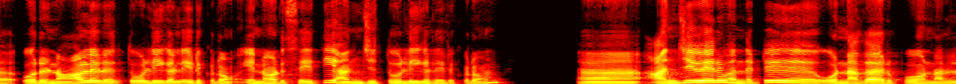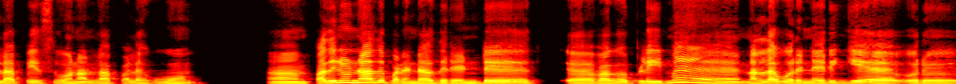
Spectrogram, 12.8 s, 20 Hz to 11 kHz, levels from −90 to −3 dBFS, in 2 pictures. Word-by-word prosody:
அ - - -3 0.2
ஒரு 210 -1 +2
நாலு 220 +2 +3
தோழிகள் 220 -3 0
இருக்குறோம், 170 -2 -5
என்னோட 205 +3 0
சேத்தி 215 +6 -2
5 190 +3 -3
தோழிகள் 195 -2 -1
இருக்குறோம். 165 +8 -7 0.6
அ - - 0 0.5
5 225 +4 +2
பேரும் 250 +1 +6
வந்துட்டு 220 +5 +1 0.4
ஒண்ணாதா 210 +2 +4
இருப்போம், 195 +2 -4
நல்லா 195 +3 0
பேசுவோம், 185 0 -4
நல்லா 190 +3 -3
பழகுவோம். 180 +4 -6 0.5
அ - - -2 0.3
11, 245 +2 +4
12 195 -2 0
ரெண்டு 200 +4 0 0.6
அ - - 0 0.2
வகுப்புலயுமே 215 +7 -1 0.4
நல்ல 190 +2 +3
ஒரு 185 - -1
நெருங்கிய 210 +2 0 0.3
ஒரு 175 -1 -2
200 Hz, 140 wpm, -22 LUFS, 185-220 Hz, 0.6 s, பேரும்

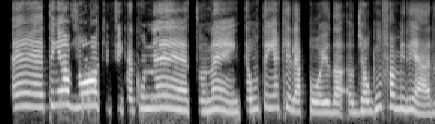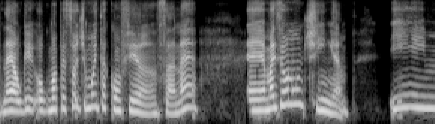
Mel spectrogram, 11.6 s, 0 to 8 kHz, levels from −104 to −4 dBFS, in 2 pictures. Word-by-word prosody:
é 300 0 +1
tem 335 +3 -1
a 350 - +9
avó 320 +1 +8
que 235 - -25
fica 240 +1 -6
com 265 +2 -5
neto, 265 -5 +2
né. 240 0 +1
Então 235 +5 -5
tem 285 0 -3
aquele 275 -6 -3
apoio 205 -1 -1
da 195 -1 -1 0.2
de 200 - -6
algum 215 +7 -1
familiar, 240 - 0
né, 220 +2 +3
alguém, 220 +3 -1
alguma 230 +2 -2
pessoa 260 -2 -6
de 270 +1 -7
muita 285 0 -4
confiança, 195 -8 -4
né, 265 +7 -3 0.7
eh, 230 +1 +1
mas 265 +5 +2
eu 340 +2 0
não 360 0 -5
tinha. 215 - -4 0.6
E 280 +1 -6
245 Hz, 160 wpm, -23 LUFS, 215-285 Hz, 0.7 s, a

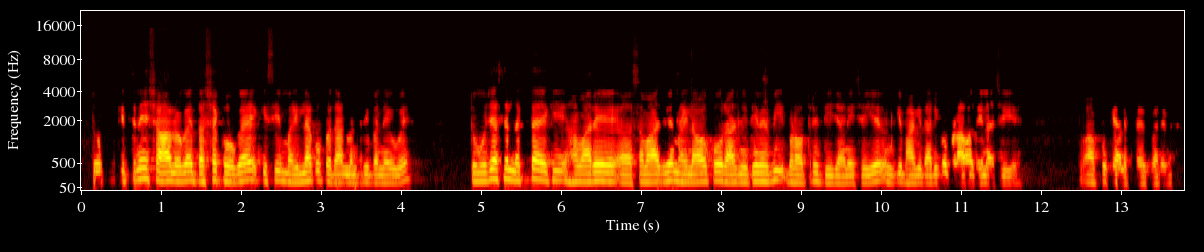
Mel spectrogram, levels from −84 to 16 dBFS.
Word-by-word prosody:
तो 165 0 -1 0.2
कितने 180 +5 -1
साल 155 -2 +7
हो 150 - +2
गए, 160 +1 +3
दशक 145 +4 +1
हो 145 -2 +2
गए 160 +5 +2
किसी 165 +2 -5
महिला 145 +3 +1
को 165 +1 -5
प्रधानमंत्री 135 -1 -2
बने 130 0 -3
हुए, 130 +5 -3 0.8
तो 150 - -1
मुझे 155 +5 +1
ऐसा 190 +1 +1
लगता 175 +4 +1
है 170 -2 +4
कि 170 0 -4
हमारे 145 +2 +4 0.2
अ, 130 -1 +1
समाज 140 0 +3
में 165 - +4
महिलाओं 140 +1 +2
को 160 - +4
राजनीति 135 +2 0
में 150 -1 +2
भी 170 +1 -1
बढ़ोत्तरी 135 +3 -2
दी 125 - -3
जानी 120 -1 -2
चाहिए, 130 +5 -1
उनकी 140 0 -5
भागीदारी 130 0 -2
को - - +3
बढ़ावा 130 -2 +2
देना 130 0 -3
चाहिए। 120 -1 -12 0.7
तो - - -19
आपको 130 +3 -7
क्या 140 -1 -2
लगता 120 0 -10
है - - -5
इस 110 - -10
बारे 115 0 -7
में? 120 - -20
140 Hz, 205 wpm, -20 LUFS, 130-160 Hz, 0.8 s, साल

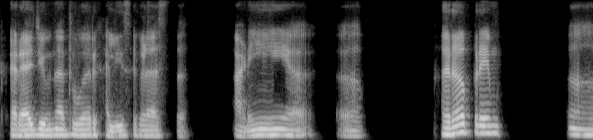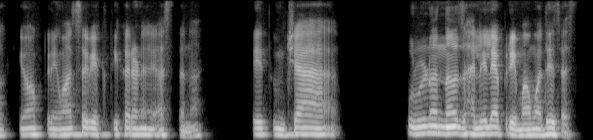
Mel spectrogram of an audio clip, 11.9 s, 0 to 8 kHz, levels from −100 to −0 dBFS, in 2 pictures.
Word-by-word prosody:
खऱ्या 115 -1 +3
जीवनात 120 +1 +3
वर, 115 +1 +2
खाली 105 -1 0
सगळं 110 -2 -3
असतं. 105 -2 -11 0.5
आणि 120 +4 +1
अ, 115 0 -2 0.4
अ, 105 -1 -8 0.8
खरं 145 +6 +6
प्रेम 160 -1 +2 0.7
अ, 130 - -4 0.4
किंवा 125 +1 -1
प्रेमाचं 125 +2 -1
व्यक्तीकरण 125 0 -1 0.2
असतं 115 -5 -6
ना 95 +4 -7 0.5
ते 130 0 0
तुमच्या 125 +2 0 1.0
पूर्ण 150 +1 +2
न 145 - +7
झालेल्या 140 0 +3
प्रेमामध्येच 120 +1 +2
असतं. 125 - -11
120 Hz, 120 wpm, -24 LUFS, 115-130 Hz, 1.0 s, न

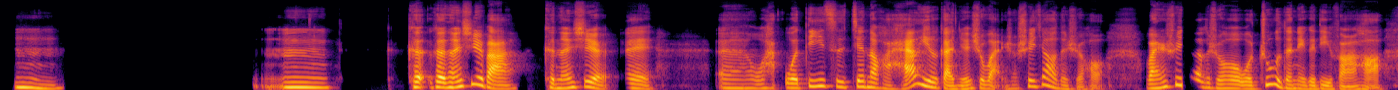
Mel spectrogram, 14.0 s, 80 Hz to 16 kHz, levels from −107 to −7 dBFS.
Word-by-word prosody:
嗯。 170 -6 -1 2.0
嗯， 200 -4 +1 0.8
可 205 -1 +5
可 200 -2 +8
能 200 +4 +5
是 285 +2 +3
吧， 145 - +5 0.2
可 180 - -2
能 170 +3 0
是， 205 -2 +2
哎。 160 -6 -3 0.6
呃， 170 -1 -6
我 160 - -8
还 165 - -6
我 180 -1 +3
第 235 +8 -2
1 255 - +2
次 230 -4 -5
见 220 +2 -1
到 195 -2 +2
海 155 -5 -6
还 140 - +5
有 320 - -2
一 250 - +4
个 200 - +1
感 130 -6 +2
觉 135 +2 -3
是 165 0 -3
晚 150 -2 -4
上 145 - -13
睡 230 +9 -3
觉 260 -3 -1
的 140 -6 -8
时 - - -9
候。 - - -10 0.4
晚 165 0 +2
上 215 - 0
睡 285 +4 0
觉 270 -4 -7
的 190 - -6
时 180 - -9
候， 160 -1 0
我 140 -1 -1
住 295 - -1
的 175 -7 -2
那 145 -3 -4
个 135 - -3
地 135 0 -3
方 125 -2 -2
儿 120 - -3
哈， 95 -8 -3
180 Hz, 215 characters per minute, -23 LUFS, 150-215 Hz, 2.0 s, 可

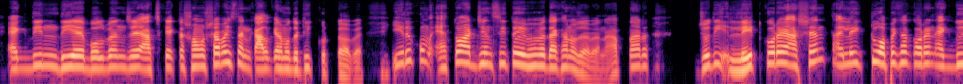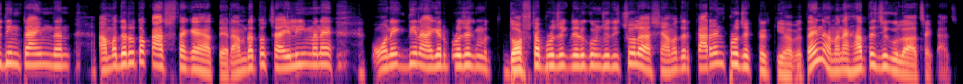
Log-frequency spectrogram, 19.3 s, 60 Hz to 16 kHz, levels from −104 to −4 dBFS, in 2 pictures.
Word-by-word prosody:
একদিন 175 +6 -3 0.2
দিয়ে 200 +1 +6
বলবেন 180 +3 0
যে 190 - +2
আজকে 165 +4 -8
একটা 195 - -5
সমস্যা 200 +3 +2
পাইছেন, 245 -2 +1
কালকের 175 +1 +3
মধ্যে 165 -1 -1
ঠিক 190 -4 -5
করতে 140 - -10
হবে। 95 -3 -6 0.4
এইরকম 285 +4 -3 0.2
এত 185 - -15
urgency 240 0 -1
তো - - +2
এইভাবে 210 0 +2
দেখানো 190 -1 -1
যাবে 90 -5 -6
না। 85 - -11
আপনার 200 +10 -4 0.6
যদি 210 +4 0 0.2
late 185 +5 +5
করে 250 +1 +5
আসেন 260 +7 0
তাইলে 220 +2 0
একটু 245 +6 -5
অপেক্ষা 250 +2 -1
করেন। 235 +1 +2
১ 195 - -10
২ 230 +1 -1
দিন 240 - -1
টাইম 225 0 +2
দেন। 210 0 0 0.4
আমাদেরও 220 +8 +2
তো - - +3
কাজ 210 -2 +4
থাকে 175 -2 +2
হাতের। 125 -4 -3
আমরা 155 +7 0
তো - - +1
চাইলেই 195 +5 +1
মানে 225 0 +2 0.6
অনেকদিন 220 +3 0
আগের 200 +2 +1
প্রজেক্ট 210 0 +2
মা 175 - -7 0.3
১০ 165 0 +6
টা - - +7
প্রজেক্ট 210 0 0
এরকম 210 +1 0
যদি 200 0 -2
চলে 230 -3 +4
আসে, 160 +1 -11
আমাদের 175 +4 -4
current 230 +6 +1
প্রজেক্টের 200 - 0
কি 125 - -8
হবে, 110 -1 -5
তাই 265 - +4
না? - - -1
মানে 160 - +1
হাতে 175 +6 +2
যেগুলো 155 -10 0
আছে - - -11
কাজ। - - -19
205 Hz, 210 wpm, -22 LUFS, 175-230 Hz, 0.6 s, টা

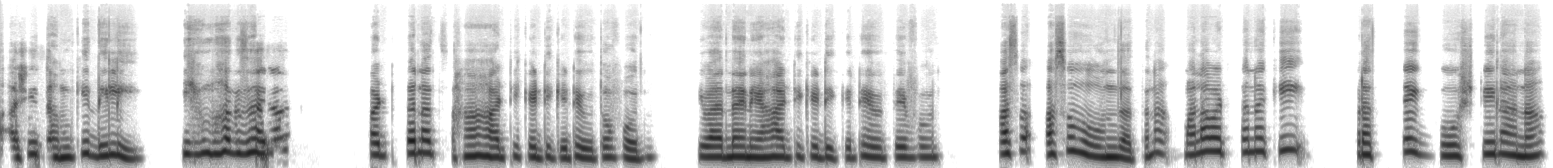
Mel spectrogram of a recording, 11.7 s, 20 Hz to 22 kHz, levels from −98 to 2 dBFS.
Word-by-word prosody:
अशी 265 +7 -1
धमकी 205 +7 +2
दिली, 230 -3 +2 0.4
की 270 -1 -1
मग 285 +1 +3
जरा 295 0 +4 0.7
पटकनच, 280 +4 +2 0.2
"हां, 225 +3 +2
हां, 210 -2 +4
ठीक 220 -1 -8
आहे, 205 - +2
ठीक 195 -1 -6
आहे, - - +1
ठेवतो 205 0 -1
फोन" 180 -3 +1 0.4
किंवा 215 -1 +3
"नाही, 215 -1 +5
नाही. 205 -1 +5
हां, 215 - +4
ठीक 215 0 -8
आहे, 210 - 0
ठीक 195 -3 -3
आहे 195 - -5
ठेवते 210 -1 -1
फोन." 210 0 -6 0.5
असं 300 +4 0 0.2
असं 330 +6 0
होऊन 215 -4 +4
जातं 195 +3 -1
ना. 290 - -5 0.2
मला 305 +5 +3
वाटतं 305 0 -2
ना, 320 - +1
की 345 - 0 0.5
प्रत्येक 265 +4 -1 0.2
गोष्टीला 260 +3 0
ना, 220 - +3
230 Hz, 190 wpm, -21 LUFS, 210-275 Hz, 0.7 s, नाही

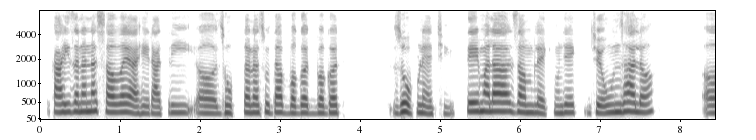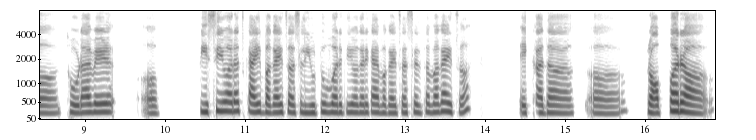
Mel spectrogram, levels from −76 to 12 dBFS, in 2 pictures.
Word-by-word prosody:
काही 225 0 +2
जणांना 240 +2 +3
सवय 225 -1 +2
आहे 195 -1 -1
रात्री 200 +3 -5 0.2
अ, 195 -1 -1
झोपताना 210 +1 -1
सुद्धा 220 0 0
बघत-बघत 205 +1 0 0.7
झोपण्याची. 195 -4 0 0.2
ते 245 0 +4
मला 245 0 +5
जमलंय 210 -4 0
की - - -26
म्हणजे 205 +2 -2
एक 215 - -5 0.2
जेऊन 215 +2 +1
झालं 235 -2 +2 0.6
अ, - - -8 0.4
थोडा 215 0 +2
वेळ 230 +1 +2 0.4
अ, 195 0 -5 0.6
पीसीवरच 250 +2 +2
काही 225 0 +3
बघायचं 215 0 +1
असेल, 210 +1 -3
YouTubeवरती 220 +1 -1
वगैरे 215 0 0
काय 220 -1 0
बघायचं 205 0 -3
असेल, 210 +1 -3
तर - - -1
बघायचं. 220 +1 0 0.6
एखादा 210 0 -1 0.4
अ, 195 - -4 0.6
प्रॉपर 215 +5 +6
अ, 205 -4 +4
215 Hz, 130 wpm, -23 LUFS, 205-230 Hz, 0.7 s, प्रॉपर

